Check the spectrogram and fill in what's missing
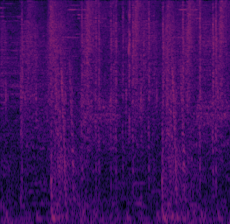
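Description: Weapon fire from a Terraria boss fight against Plantera, made of rapid repeated shots in a dense, continuous burst at moderate level with no pauses.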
